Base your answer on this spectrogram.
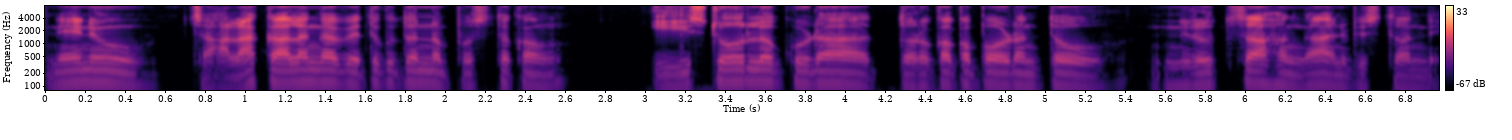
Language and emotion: Telugu, sad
